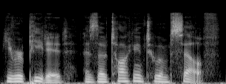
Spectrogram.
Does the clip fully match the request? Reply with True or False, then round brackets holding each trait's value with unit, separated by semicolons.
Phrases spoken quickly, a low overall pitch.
False (185 wpm; 120 Hz)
